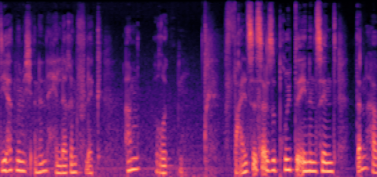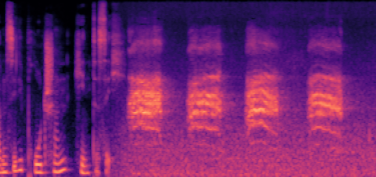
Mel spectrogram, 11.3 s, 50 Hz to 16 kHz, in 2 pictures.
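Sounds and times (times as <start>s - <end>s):
speech: 0.0s - 2.9s, 3.5s - 8.2s
harsh crow caws: 7.6s - 11.0s.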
